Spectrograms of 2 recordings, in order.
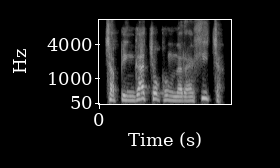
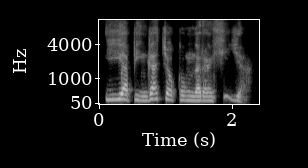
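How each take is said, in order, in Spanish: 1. La ll suena casi como una ch. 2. La ll suena muy suave, como una y ligera. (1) "a lo quiteño de clase baja" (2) "más suave aún, casi como los peruanos"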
